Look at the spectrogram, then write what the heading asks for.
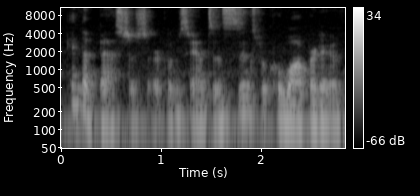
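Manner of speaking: said softly, almost under the voice; quiet aside. Real, not acted. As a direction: drop the volume for a pointed aside. Repeats phrase as a quiet aside.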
